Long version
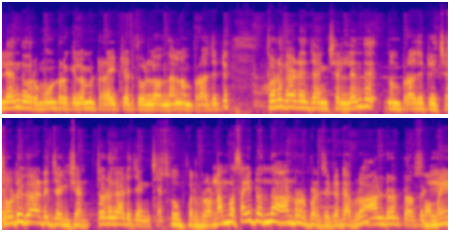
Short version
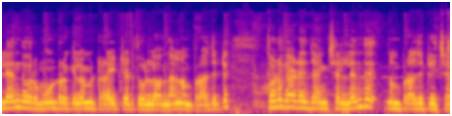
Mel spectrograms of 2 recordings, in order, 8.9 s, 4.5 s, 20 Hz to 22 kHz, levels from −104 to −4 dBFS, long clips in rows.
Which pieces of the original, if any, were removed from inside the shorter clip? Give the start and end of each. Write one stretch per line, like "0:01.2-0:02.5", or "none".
none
